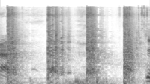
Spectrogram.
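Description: Hammer striking a laptop's cracked screen: three sharp blows about half a second apart.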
